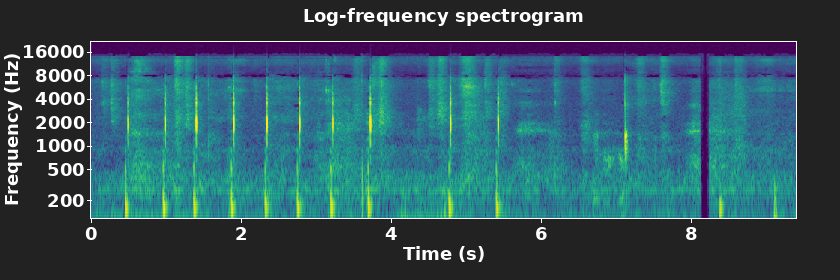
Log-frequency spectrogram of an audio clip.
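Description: A run of about eleven sharp taps, roughly two a second, which stop after about five seconds, followed by a few scattered quieter knocks.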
